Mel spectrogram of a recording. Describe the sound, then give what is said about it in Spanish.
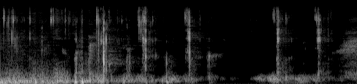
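Wet, smacking open-mouthed chewing of lobster tail by a woman eating right beside a microphone, fairly loud, with rapid squishy bites and crunches, a short pause partway through, then more chewing. “Y lo peor es que yo, o sea, tus modales te dicen, mira, deje comer con la boca cerrada, pero yo creo que lo hace a propósito y mastica con la boca abierta, entonces se ve, se, ve y se escucha todo.”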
